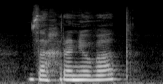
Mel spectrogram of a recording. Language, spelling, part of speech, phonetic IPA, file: Czech, zachraňovat, verb, [ˈzaxraɲovat], Cs-zachraňovat.ogg
- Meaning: to save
